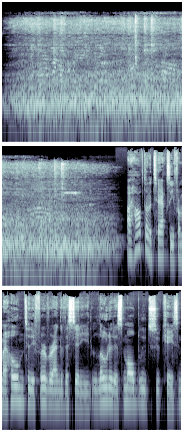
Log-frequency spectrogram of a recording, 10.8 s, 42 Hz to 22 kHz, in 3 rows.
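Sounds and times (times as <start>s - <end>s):
train in Vietnam running on rails: 0.0s - 6.0s
speech: 6.1s - 10.7s.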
